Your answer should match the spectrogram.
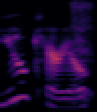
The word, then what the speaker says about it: eukaryote: rhymes with no and you in eukaryote rhymes with do prokaryotic cells have no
